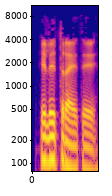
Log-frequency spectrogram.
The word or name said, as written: elettrete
